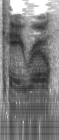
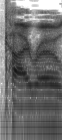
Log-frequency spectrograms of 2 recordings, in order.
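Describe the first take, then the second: First: The name is said the Ohio local way. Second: The name sounds like the Egyptian city. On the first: This is how the Ohio town says it. "but they pronounce it Cairo" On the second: This is the city in Egypt. "It's spelled Cairo, like Egypt"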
